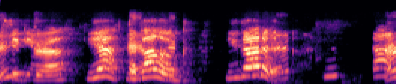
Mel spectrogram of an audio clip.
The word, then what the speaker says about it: Tagalog: Yeah, Tagalog.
